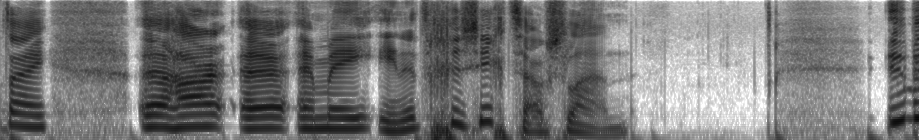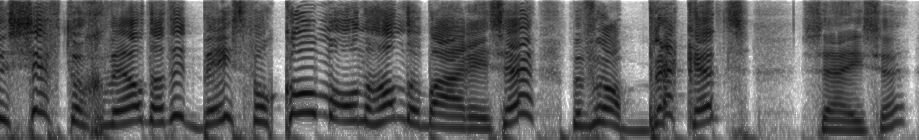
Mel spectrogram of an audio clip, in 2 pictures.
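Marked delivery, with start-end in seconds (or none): 4.4-8.3 high-pitched, affronted neighbour voice; indignant neighbour. Acted. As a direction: complain in a high, haughty voice. (verontwaardigde buurvrouw, hoge stem)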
